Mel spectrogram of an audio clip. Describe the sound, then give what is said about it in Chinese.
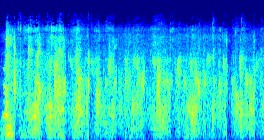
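A crowd applauds steadily for a few seconds, a dense wash of many hands clapping at once at moderate loudness with no one speaking over it. “啊，各位有掌声不够。”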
